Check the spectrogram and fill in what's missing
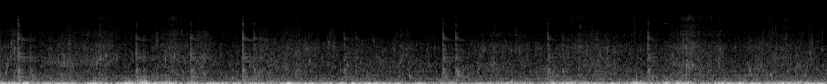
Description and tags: Clacking wind against sail pole.
sailing, sail-pole, water-ambience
